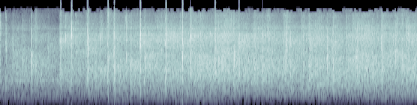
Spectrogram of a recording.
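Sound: audience clapping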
